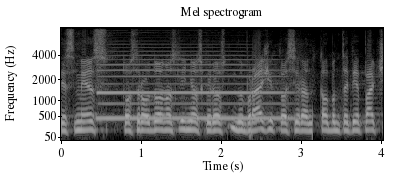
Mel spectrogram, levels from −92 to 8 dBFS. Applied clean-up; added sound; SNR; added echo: none; Wind instrument, woodwind instrument; 4 dB; none.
